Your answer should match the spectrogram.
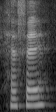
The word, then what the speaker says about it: jefe: When you're saying it in Spanish, jefe, you want to make sure that you don't have a diphthong there if you're trying to get the correct Spanish pronunciation.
